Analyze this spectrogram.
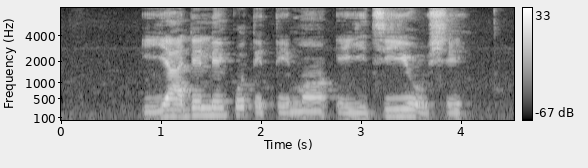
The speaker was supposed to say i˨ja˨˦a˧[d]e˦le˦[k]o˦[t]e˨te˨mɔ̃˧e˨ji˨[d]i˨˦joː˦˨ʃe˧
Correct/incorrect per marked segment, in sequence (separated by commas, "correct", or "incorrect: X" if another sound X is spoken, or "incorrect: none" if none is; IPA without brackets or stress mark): correct, correct, correct, incorrect: t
